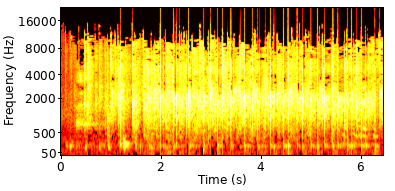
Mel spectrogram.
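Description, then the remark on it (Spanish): A crowd breaks into sustained applause, dense overlapping claps continuing steadily for several seconds at a strong, even level. “Un aplauso.”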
